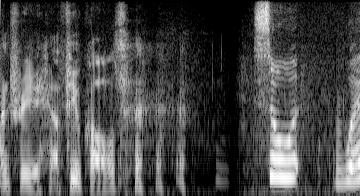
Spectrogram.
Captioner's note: laughs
